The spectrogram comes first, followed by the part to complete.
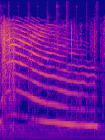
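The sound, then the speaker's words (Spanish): A single long, drawn-out cat meow, loud and plaintive, its pitch sliding steadily downward over about two seconds with no talking. “Al principio fueron unas docenas, luego cientos de gatos los que tuvieron que ir al hospital por un chichón en la cabeza, un arañazo en la oreja o una patita rosa.”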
